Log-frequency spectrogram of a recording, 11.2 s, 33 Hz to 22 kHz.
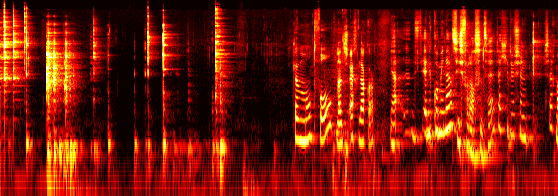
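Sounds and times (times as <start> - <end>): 
spoon clinking and scraping against a dish while scooping baked filling: 0.0 - 3.6, 10.6 - 10.9
speech: 5.9 - 11.1.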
